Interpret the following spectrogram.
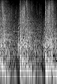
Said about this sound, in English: There's a shotgun trap.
